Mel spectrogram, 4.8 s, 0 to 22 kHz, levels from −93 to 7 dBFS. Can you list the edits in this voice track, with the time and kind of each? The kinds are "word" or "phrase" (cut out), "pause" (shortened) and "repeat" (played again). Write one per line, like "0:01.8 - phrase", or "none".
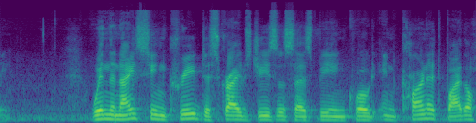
none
